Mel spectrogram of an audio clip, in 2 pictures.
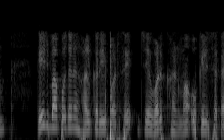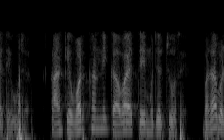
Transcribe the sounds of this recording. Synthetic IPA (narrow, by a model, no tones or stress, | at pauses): m | t̪ed͡ʒbapõt̪əneɦəlkəɾʋipəɾʃed͡ʒeʋəɾ̚kʰəɳmãʔukeliʃəkajt̪ḛʋṵ̃t͡ʃʰḛ | ka̰ɾəɳkeʋəɾ̚kʰəɳnikaʋajt̪emud͡ʒəb̚d͡ʒoʃḛ | bəɾabəɾ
